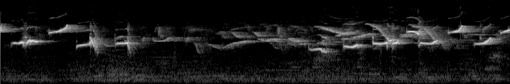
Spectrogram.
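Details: Loud gacor singing from an Oriental magpie-robin: dense bursts of piercing whistles and downward slurs, a softer stretch in the middle, then a rich rush of overlapping notes.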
